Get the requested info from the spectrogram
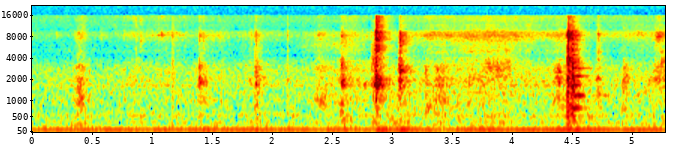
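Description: Quiet kitchen room tone: a steady low hum with a few faint, scattered clicks.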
